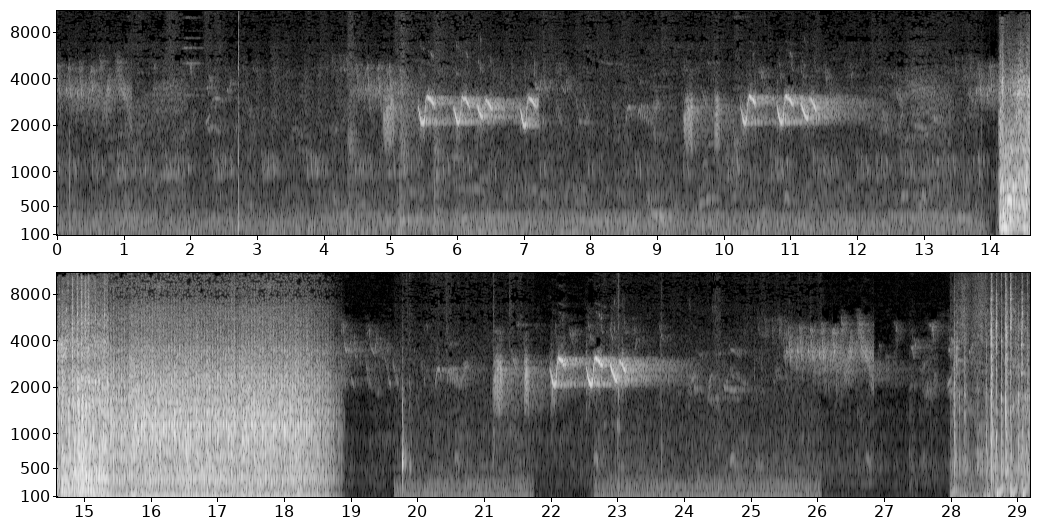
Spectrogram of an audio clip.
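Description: Small birds chirping in short quick repeated phrases over a faint low hum. About halfway through, a loud, steady engine-like noise runs for about five seconds and cuts off suddenly; a similar loud noise starts again just before the end.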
